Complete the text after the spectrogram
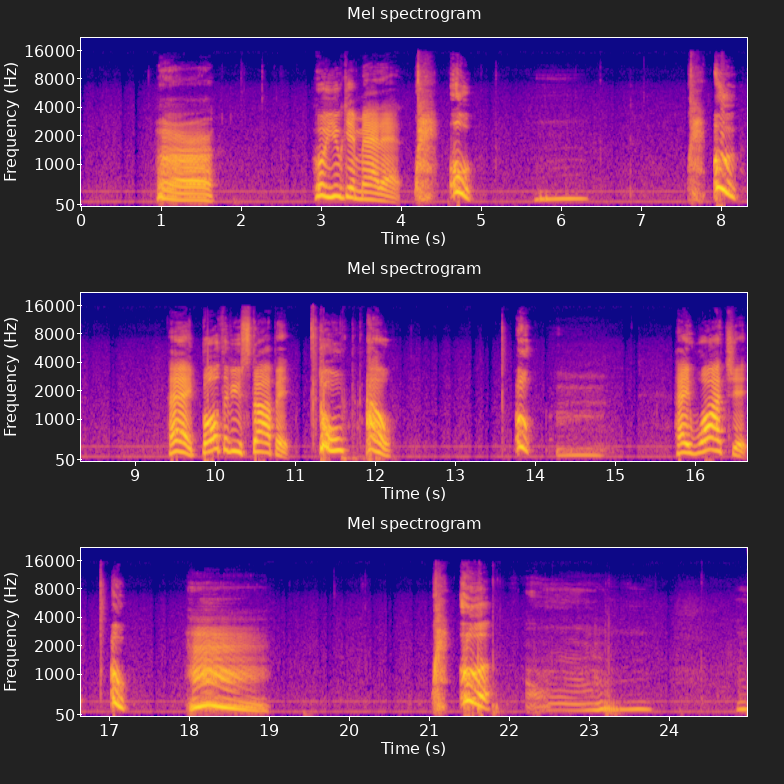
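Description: A man speaks close by in playful, changing voices.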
